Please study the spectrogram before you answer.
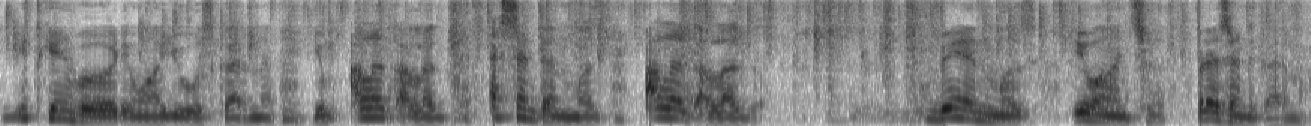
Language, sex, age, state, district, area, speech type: Kashmiri, male, 30-45, Jammu and Kashmir, Srinagar, urban, spontaneous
